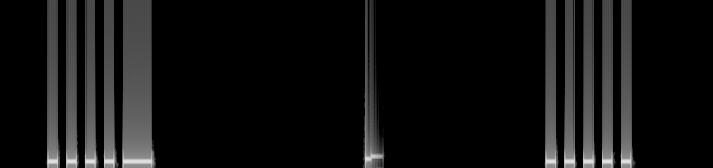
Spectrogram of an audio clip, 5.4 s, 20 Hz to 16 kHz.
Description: Morse code, heard as a keyed tone, about 17 wpm, 700 Hz. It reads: 4 5
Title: Numbers - 1-Digit 17wpm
